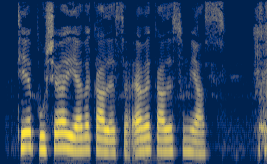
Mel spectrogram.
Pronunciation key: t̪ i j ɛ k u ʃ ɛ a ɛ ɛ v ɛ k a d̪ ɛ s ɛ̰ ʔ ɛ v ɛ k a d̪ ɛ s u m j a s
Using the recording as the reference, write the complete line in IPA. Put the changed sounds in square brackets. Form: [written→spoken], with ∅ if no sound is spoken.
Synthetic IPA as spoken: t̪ i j ɛ [k→p] u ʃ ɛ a [ɛ→i] ɛ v ɛ k a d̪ ɛ s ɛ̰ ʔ ɛ v ɛ k a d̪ ɛ s u m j a s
